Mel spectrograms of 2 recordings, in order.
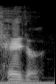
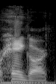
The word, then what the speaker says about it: Hager: And you've got the big muscle in Jake Hager, or Hagar, depending how you say it. Jericho says Hagar.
